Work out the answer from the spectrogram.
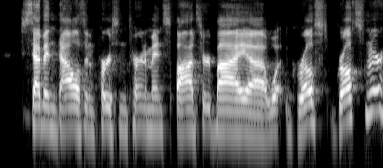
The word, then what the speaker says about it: Grosvenor: 7,000 person tournament sponsored by Grosvenor? How do you say that? Yeah, Grosvenor.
